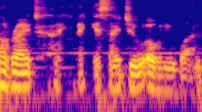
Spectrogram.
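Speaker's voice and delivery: hushed half-whisper to oneself, very low. A player's character joins the mourners in disguise, half-whispering to themself. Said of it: "and whisper to myself".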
